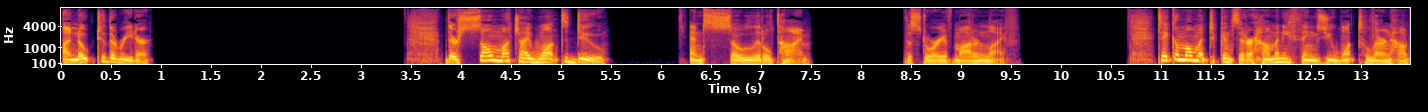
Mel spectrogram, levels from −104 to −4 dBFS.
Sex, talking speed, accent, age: male, 150 wpm, American, 30-49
